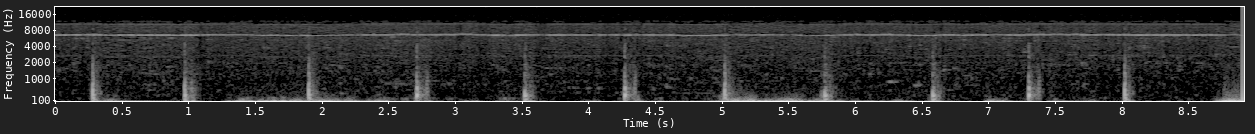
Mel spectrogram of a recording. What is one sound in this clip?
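Game footsteps tap on stone blocks.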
